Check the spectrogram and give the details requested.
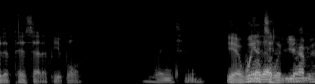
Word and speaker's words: Winton: the tongue so I would always call it Winston and it would just annoy the piss out of people winon yeah winon you have a history of this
